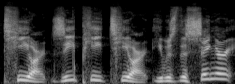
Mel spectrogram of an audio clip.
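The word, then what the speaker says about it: Theart: It's actually pronounced T-art is how you pronounce his last name. Most people say The corrected me on this one, so I remember it. It's actually pronounced T-art.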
